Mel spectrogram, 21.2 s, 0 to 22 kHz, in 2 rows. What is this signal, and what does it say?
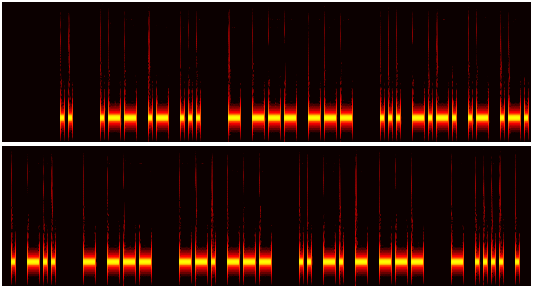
Morse code, heard as a keyed tone, about 15 wpm, 700 Hz. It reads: I WAS TOO SCARED TO GO INTO THE
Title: Sentences from Top 1000 Words - Review Part 4 - 15wpm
